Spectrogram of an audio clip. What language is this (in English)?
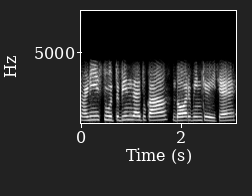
Konkani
